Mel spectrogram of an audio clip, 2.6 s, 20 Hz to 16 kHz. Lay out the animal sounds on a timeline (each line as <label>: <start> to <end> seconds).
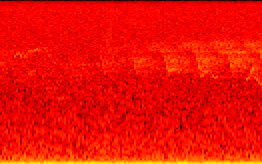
Red-eyed Vireo (Vireo olivaceus): 0.0 to 2.6 seconds
Eastern Wood-Pewee (Contopus virens): 0.0 to 1.1 seconds
Ovenbird (Seiurus aurocapilla): 1.0 to 2.6 seconds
